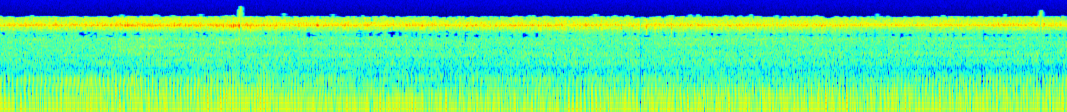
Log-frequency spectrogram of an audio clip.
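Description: Chinese enduro motorcycle engine running steadily while riding.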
